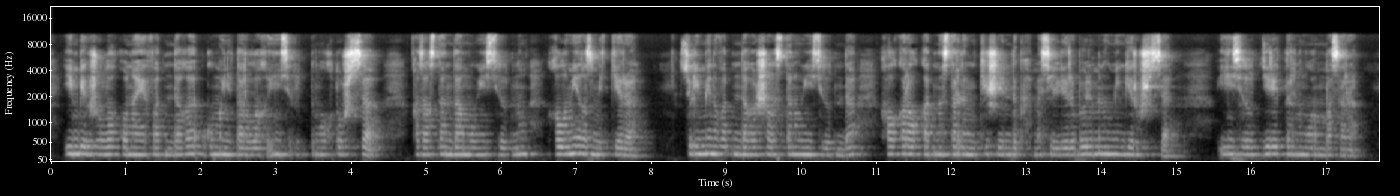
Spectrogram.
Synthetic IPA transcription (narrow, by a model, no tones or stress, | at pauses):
je̞mbe̞kʒolˠɑqʰo̞nɑje̞fɑt̪ənd̪ɑʁəɡumɑnijt̪ɑɾlˠəqḭjnst̪ijt̪ut̪ːəŋwo̞qə̥t̪uwʃə̥sə | qʰɑzɑqst̪ɑnd̪ɑmuwijnst̪it̪ut̪ənəɴʁəlˠəmijqʰəzme̞t̪̚kʲe̞ɾɪ | sɵle̞jme̞no̞fɑt̪ənd̪ɑʁəʃəʁəst̪ɑnuinst̪ijt̪ut̪ənd̪ɑχɑlˠəqɑɾɑlˠəqːʰɑt̪ənɑst̪ɑɾd̪əɴkʲʰeʃe̞nd̪ɪkmæse̞lele̞ɾɪbɵlɪmɪnɪŋme̞ŋɡʲe̞ɾuʃɪ̥sə | inst̪ijt̪ut̪̚d̪ʲijɾʲe̞k̚t̪o̞ɾənəŋwo̞ɾənbɑsɑɾə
